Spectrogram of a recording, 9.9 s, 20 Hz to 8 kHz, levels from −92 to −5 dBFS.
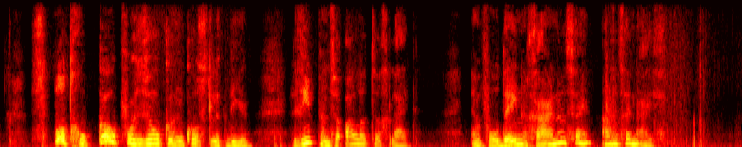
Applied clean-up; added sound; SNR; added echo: neural separator model SepFormer DNS4.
